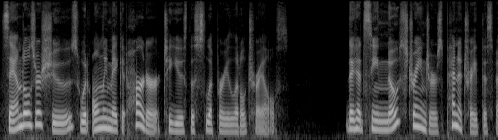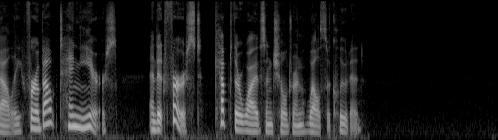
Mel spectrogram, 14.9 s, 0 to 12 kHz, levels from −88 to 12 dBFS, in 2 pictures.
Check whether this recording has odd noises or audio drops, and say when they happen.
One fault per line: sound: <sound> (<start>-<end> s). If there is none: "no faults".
no faults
